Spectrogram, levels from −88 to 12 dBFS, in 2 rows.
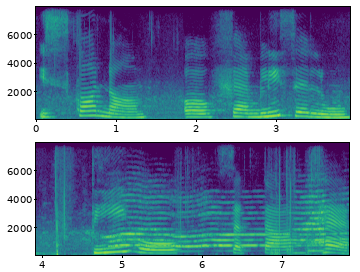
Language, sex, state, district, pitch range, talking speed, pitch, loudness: Hindi, female, Punjab, Fazilka, 230-335 Hz, 70 wpm, 245 Hz, -12 LUFS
